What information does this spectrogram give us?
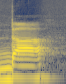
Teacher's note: जीभ का जो अगला हिस्सा जो है ऊपर वाले दांतों में लगता है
